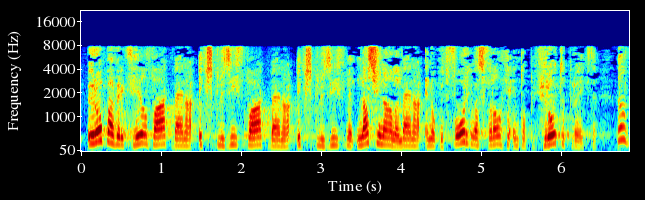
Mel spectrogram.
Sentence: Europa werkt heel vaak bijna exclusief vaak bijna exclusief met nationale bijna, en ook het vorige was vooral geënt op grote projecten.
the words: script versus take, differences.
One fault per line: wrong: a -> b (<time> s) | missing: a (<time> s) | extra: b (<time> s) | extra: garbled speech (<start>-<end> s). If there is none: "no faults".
no faults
